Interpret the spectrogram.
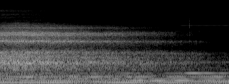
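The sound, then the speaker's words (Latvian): A person slowly exhales after briefly holding the breath, a long, loud, breathy exhale rushing out steadily, like ocean surf, fading slightly toward the end over a soft low hum. No one speaks. “tad mazliet aizturat elpu un tad lēni izelpa. Tāds tā kā okeāna skaņa, tāds.”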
